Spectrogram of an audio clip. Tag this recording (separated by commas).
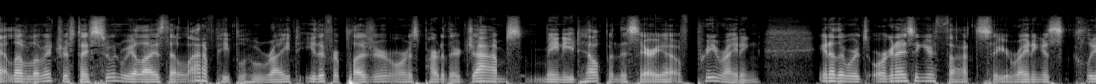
Speech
